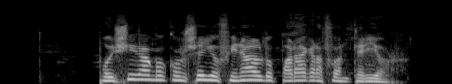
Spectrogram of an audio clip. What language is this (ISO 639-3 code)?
glg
